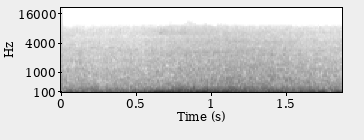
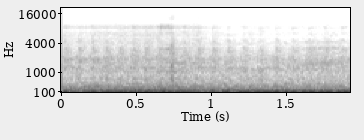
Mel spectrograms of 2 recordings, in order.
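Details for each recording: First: Rolls-Royce after a roadside ignition cut-out failure, now running like clockwork: smooth, even low rumble with no misses once warmed through, small fuel pump audible; normal warm idle. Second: Rolls-Royce just after a cold start, on fast choke revs: a deep, uneven, lumpy rumble; it dislikes cold starts but goes quiet after a moment; rough cold idle.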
